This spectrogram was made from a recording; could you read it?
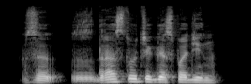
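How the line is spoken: Hesitant reply. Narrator (Russian): неуверенно ответил жеребец

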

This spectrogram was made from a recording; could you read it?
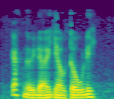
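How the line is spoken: Harsh gritted voice. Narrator (Vietnamese): gằn giọng mà nói

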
